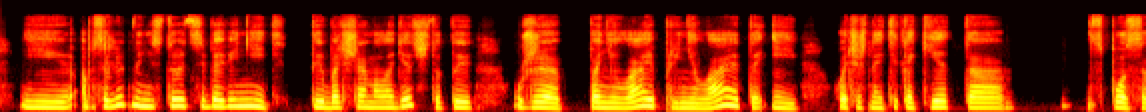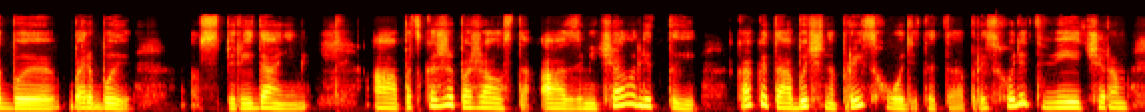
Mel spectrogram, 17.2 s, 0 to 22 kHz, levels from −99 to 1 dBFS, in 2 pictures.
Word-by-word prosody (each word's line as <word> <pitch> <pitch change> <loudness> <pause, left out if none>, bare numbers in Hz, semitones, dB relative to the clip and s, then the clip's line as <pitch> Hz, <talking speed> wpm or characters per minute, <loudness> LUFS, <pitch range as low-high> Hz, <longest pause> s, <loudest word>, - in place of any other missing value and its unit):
И 200 -2 0
абсолютно 260 +7 +1
не 230 -2 +4
стоит 245 +1 +3
себя 230 -1 +4
винить. 235 -3 +1 0.2
Ты 205 -1 +3
большая 195 +2 +1
молодец, 195 +6 +1
что - - -2
ты 195 -2 0 0.3
уже 195 - +3 0.2
поняла 190 +2 +3
и 240 - +6
приняла 175 +3 0
это 245 -9 +1
и 175 -3 -4 0.2
хочешь 195 - 0
найти 185 +3 -3
какие-то 185 -2 0 0.6
способы 165 -3 +2
борьбы 175 -3 -1 0.5
с - - +1
перееданиями. 165 -1 -2 0.5
А, 180 -2 -2
подскажи, 240 +9 0
пожалуйста, 185 - -3
а, 165 -2 +1
замечала 165 - -1
ли 245 -4 +3
ты, 145 -3 -6 0.3
как 260 +4 -1
это 195 -11 +1
обычно 180 -2 +2
происходит? 170 - -1
Это 70 0 -11
происходит 235 - -1
вечером 185 -1 -1
190 Hz, 135 wpm, -22 LUFS, 175-225 Hz, 0.6 s, и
